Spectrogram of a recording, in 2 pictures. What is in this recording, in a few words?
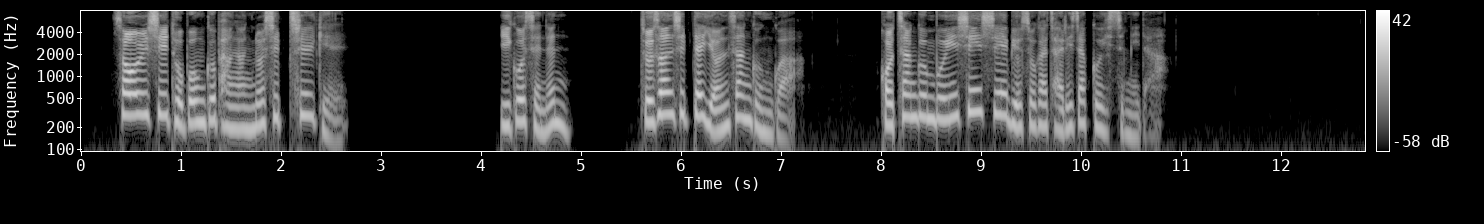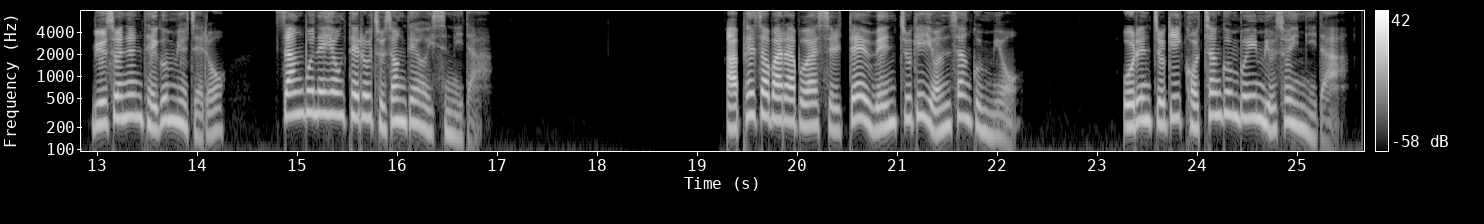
foreigner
